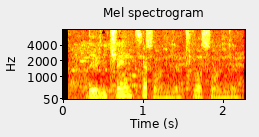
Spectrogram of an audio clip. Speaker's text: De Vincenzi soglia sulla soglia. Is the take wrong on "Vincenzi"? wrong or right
right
